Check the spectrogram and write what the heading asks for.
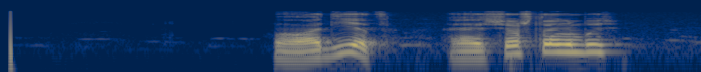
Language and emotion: Russian, positive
